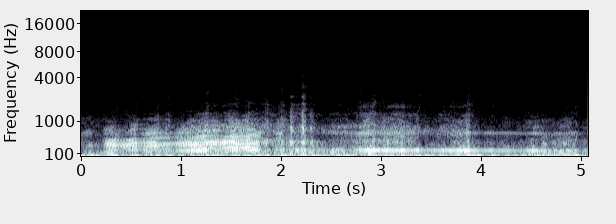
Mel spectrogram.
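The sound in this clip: Continuous loud engine roar from a Ford Focus RS hot hatch under hard acceleration on the road, its engine note climbing over the first couple of seconds and then holding as a steady, dense drone with no talk.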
